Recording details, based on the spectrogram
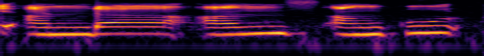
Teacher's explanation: इसका उच्चारण करते समय हवा नाक से बाहर निकलती है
